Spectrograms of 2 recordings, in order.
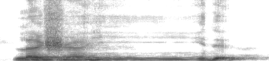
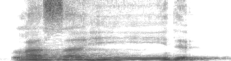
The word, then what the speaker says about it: syahid: Yang begini benar apa salah? La sahid. Ya. La sahid. Gimana? Salah ya. Ya, ini ustadznya disalahkan sama muridnya. Iya, itu contoh yang salah ya, contoh yang salah. Harusnya la syahid.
